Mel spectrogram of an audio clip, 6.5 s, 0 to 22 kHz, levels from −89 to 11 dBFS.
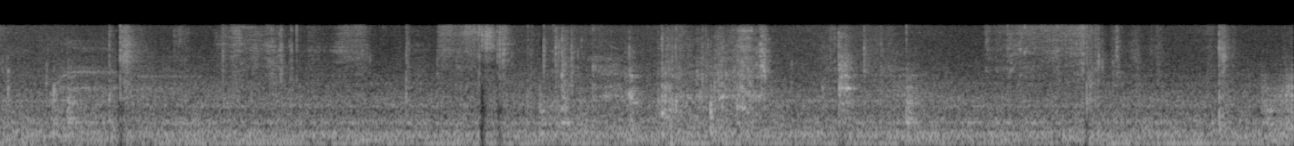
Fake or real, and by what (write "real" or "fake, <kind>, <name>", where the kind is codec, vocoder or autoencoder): real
